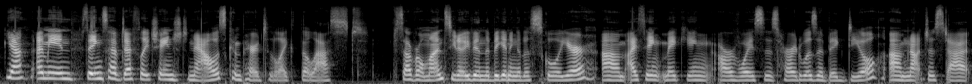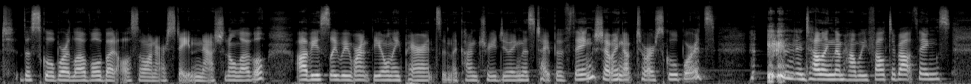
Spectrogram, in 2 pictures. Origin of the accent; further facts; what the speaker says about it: DuBois, Pennsylvania, United States; also born or lived in Virginia; I grew up in Du Bois my whole life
